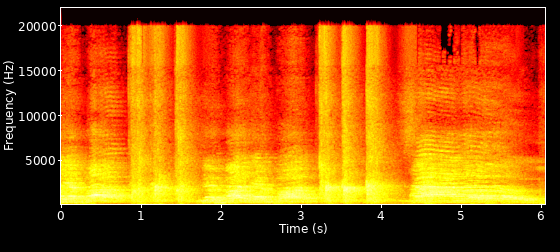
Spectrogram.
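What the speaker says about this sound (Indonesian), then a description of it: "Tepuk salam dulu buat Noel." A class of students performs a 'tepuk salam' clap greeting for a classmate during an artificial intelligence lesson, giving rhythmic bursts of group clapping broken by short pauses, with voices joining in between the claps.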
